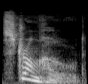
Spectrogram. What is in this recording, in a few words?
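"stronghold", British English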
